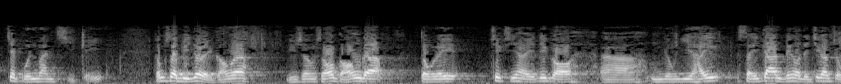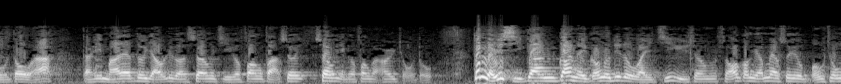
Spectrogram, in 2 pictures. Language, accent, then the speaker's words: Chinese; Guangdong, China; 我们广东人讲回广东人的表达呢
